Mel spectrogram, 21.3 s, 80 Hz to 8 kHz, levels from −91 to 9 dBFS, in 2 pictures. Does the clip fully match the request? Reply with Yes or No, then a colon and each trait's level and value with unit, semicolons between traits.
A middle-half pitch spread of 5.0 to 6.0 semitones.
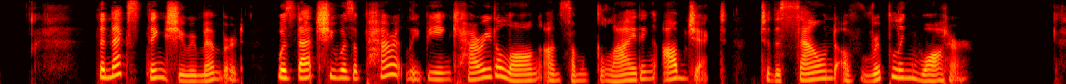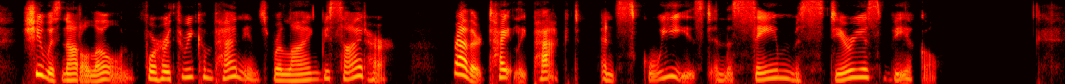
Yes: wide, 5.4 semitones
